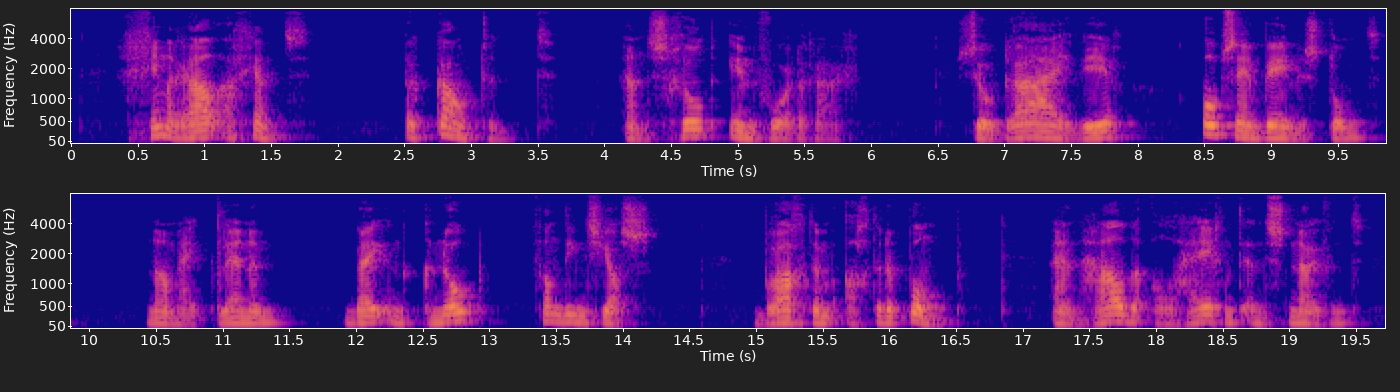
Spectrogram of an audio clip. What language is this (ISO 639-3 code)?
nld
